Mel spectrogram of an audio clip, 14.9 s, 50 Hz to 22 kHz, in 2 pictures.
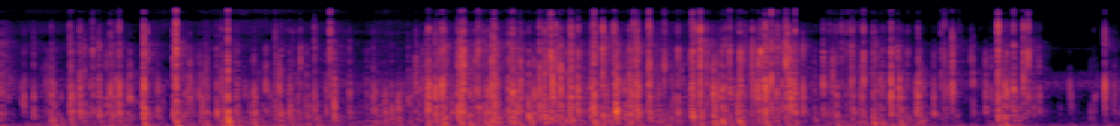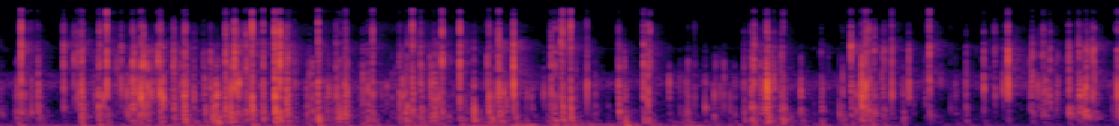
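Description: A full 400 g clear plastic bag of dry egg noodles is handled with long nails that tap and scratch the label and press the bag. The result is dense, bright crinkling with rapid, crisp crackles, briefly easing around the middle and near the end.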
